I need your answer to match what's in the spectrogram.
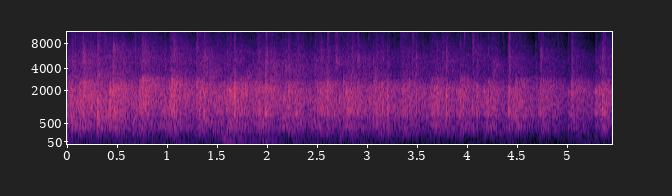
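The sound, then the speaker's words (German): An audience claps to thank a speaker, a dense, even wash of applause that holds at a constant level for several seconds without voices rising above it. “Ich glaube, das hat jetzt einen Applaus verdient.”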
